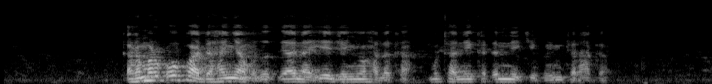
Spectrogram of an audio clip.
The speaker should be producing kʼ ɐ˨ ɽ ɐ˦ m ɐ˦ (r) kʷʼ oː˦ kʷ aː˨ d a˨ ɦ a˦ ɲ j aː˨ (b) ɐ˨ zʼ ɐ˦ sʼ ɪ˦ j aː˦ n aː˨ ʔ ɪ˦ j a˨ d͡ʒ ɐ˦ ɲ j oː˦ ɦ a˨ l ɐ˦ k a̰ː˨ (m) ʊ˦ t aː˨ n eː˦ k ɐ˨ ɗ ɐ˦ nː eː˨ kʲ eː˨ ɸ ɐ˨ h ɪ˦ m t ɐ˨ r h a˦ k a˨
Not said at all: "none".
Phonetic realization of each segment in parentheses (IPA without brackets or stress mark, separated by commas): r, m, m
